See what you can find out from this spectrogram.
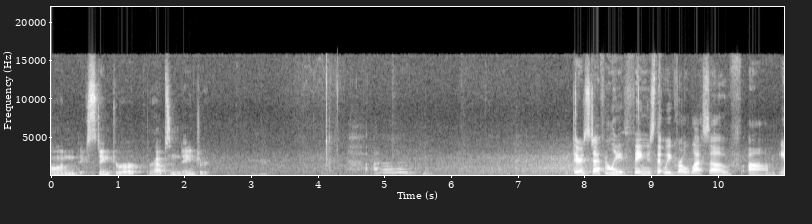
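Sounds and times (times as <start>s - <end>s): person saying uhhh: 3.0s - 3.3s, 4.7s - 5.5s.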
